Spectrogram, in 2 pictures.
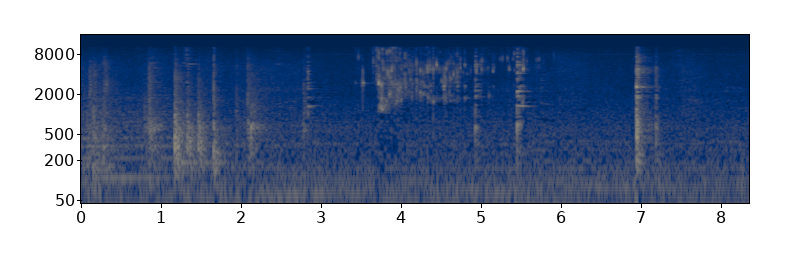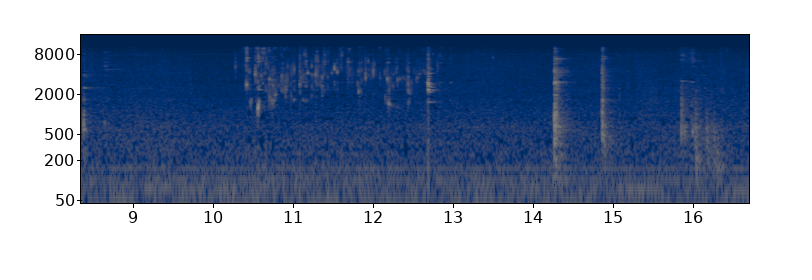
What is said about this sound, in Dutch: En kelkjes, die zeven, die ga ik nu met water vullen.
